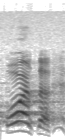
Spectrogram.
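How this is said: The R is said in a São Paulo accent. "Eu sou paulista ... Eu falo porta"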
